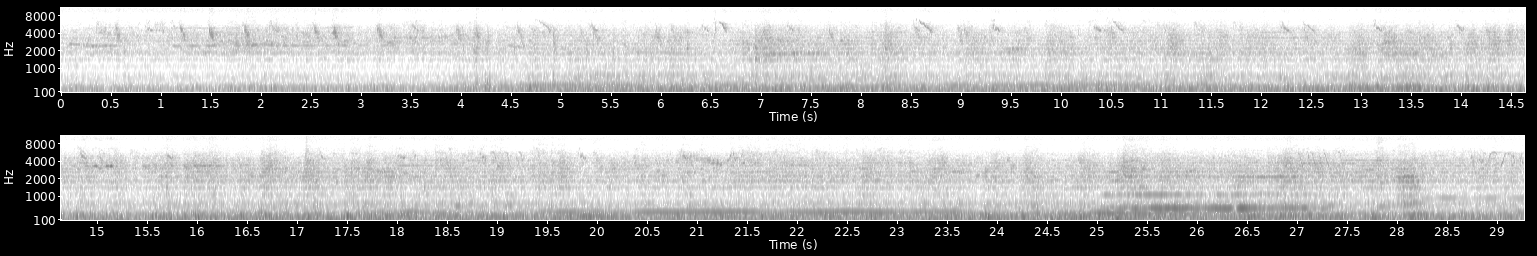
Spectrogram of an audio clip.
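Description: A freight train rumbles along the tracks nearby.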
